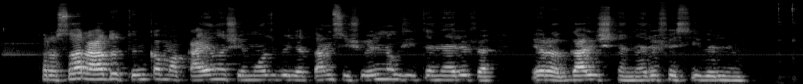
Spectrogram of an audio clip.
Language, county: Lithuanian, Tauragė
